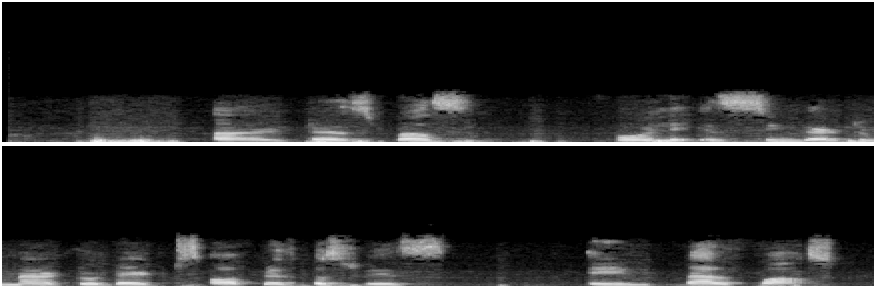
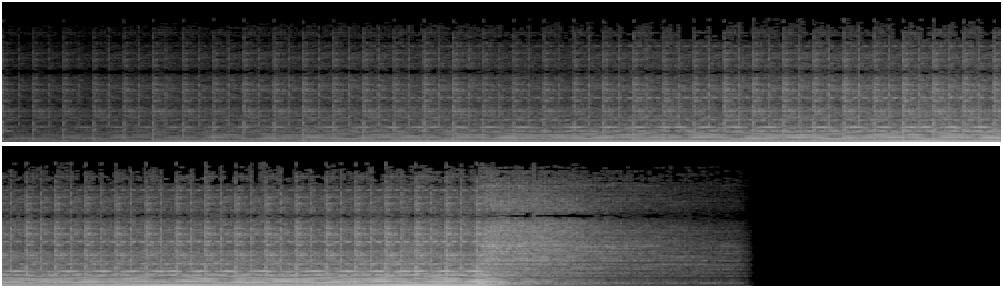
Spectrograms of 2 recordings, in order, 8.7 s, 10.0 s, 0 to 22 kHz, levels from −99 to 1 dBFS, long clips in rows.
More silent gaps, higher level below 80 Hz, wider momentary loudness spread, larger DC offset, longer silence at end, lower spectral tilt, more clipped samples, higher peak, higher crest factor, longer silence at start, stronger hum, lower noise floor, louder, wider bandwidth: neither; second, -54 dBFS vs -44 dBFS; second, 11 LU vs 22 LU; neither; second, 0.25 s vs 1.35 s; first, -5 dB/octave vs -3.5 dB/octave; neither; first, -2 dBFS vs -12 dBFS; second, 16 dB vs 22 dB; first, 0.45 s vs 0 s; neither; second, -49 dBFS vs -56 dBFS; first, -18 LUFS vs -31 LUFS; second, 8 kHz vs 19.5 kHz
